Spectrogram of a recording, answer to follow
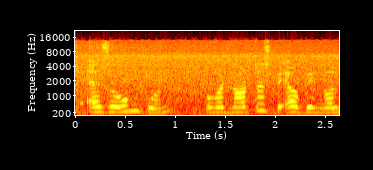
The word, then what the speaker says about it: Amphan: The super cyclonic storm Amphan, which is pronounced as Umpun, over northwest Bay of Bengal moved north-northeastwards with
